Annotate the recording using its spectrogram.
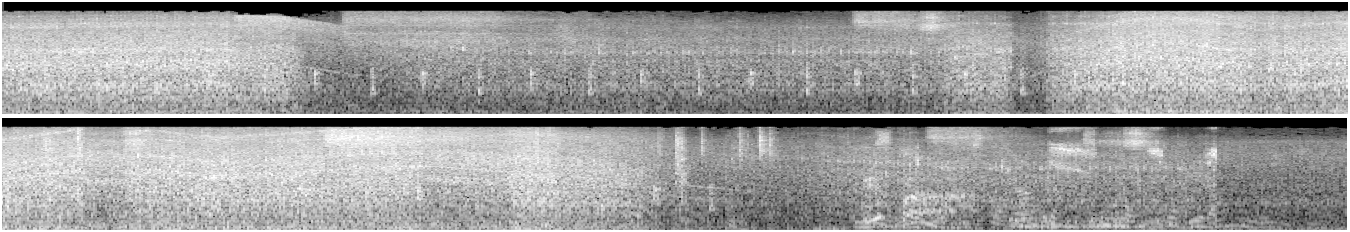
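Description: Rain patters on a bus windscreen.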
